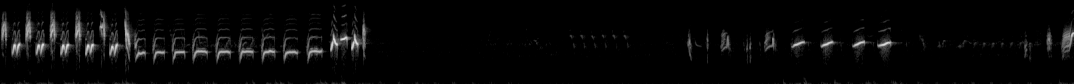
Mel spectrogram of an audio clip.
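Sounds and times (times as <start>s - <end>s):
common nightingale song: 0.0s - 3.8s, 4.9s - 10.7s.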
